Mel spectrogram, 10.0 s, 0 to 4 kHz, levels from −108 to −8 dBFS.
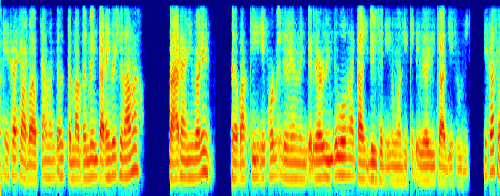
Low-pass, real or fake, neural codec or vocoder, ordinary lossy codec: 3.6 kHz; fake; codec, 16 kHz, 0.5 kbps, FreqCodec, larger model; none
